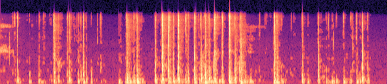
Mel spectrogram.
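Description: Rapid, close keystrokes clatter on a computer keyboard as a message is typed, coming in uneven bursts with brief pauses and no talking.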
